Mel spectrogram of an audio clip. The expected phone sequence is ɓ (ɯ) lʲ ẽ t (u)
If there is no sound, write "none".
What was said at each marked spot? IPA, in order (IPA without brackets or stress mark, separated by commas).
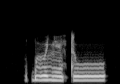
ɯ, u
